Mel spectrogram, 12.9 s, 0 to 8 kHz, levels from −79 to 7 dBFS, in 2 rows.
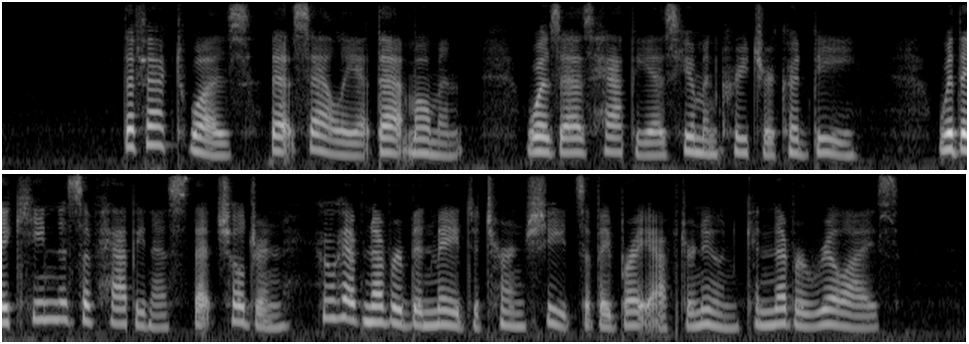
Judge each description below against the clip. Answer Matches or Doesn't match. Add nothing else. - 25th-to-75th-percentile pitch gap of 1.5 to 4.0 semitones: Doesn't match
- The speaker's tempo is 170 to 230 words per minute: Matches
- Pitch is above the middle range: Matches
